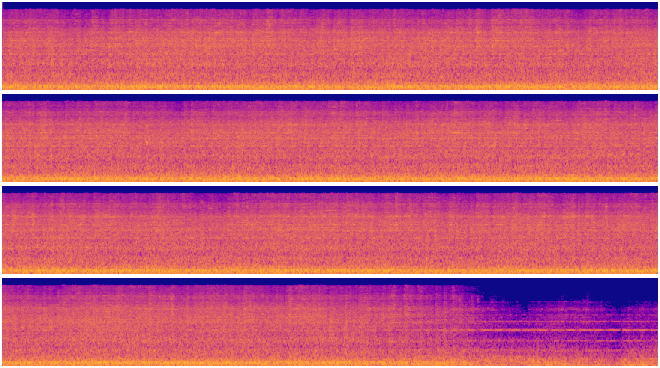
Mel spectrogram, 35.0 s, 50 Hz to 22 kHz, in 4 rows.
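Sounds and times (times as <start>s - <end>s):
freight train rumbling past: 0.0s - 34.9s.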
